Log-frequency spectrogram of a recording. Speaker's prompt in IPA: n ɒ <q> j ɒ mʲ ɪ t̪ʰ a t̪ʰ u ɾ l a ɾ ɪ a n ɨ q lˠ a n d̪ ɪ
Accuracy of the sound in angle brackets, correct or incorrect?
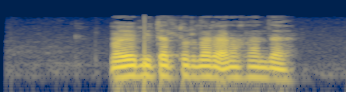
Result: incorrect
